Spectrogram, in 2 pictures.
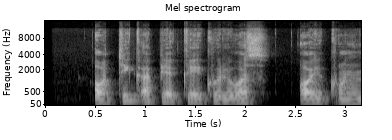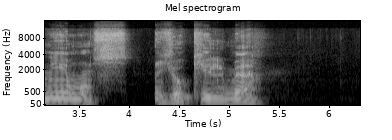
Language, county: Lithuanian, Vilnius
